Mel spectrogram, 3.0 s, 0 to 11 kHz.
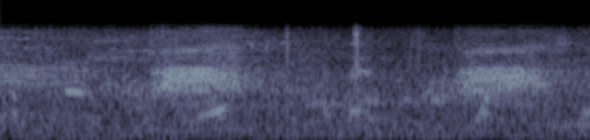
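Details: Flock of rooks in Boscawen Park, Truro, on 8 January 2021: two harsh, hoarse caws about a second and a half apart, over a steady murmur of background noise.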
